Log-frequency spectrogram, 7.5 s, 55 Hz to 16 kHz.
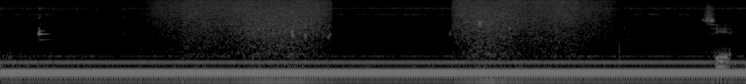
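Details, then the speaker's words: Amplifier hum on an F2B amp: low, steady mains buzz that persists with the channel volume turned down, faint hiss swelling over it; owner unsure whether a power-supply capacitor is the cause, unconfirmed. "I didn't use Channel B so it does the same thing though because you can hear the hum right now when the when the channel volume is down"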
